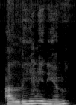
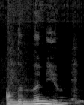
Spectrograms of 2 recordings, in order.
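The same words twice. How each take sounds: First: It is said with a British accent. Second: It is said with an American accent. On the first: "For the British English accent, it's" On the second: "while American accent sounds"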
